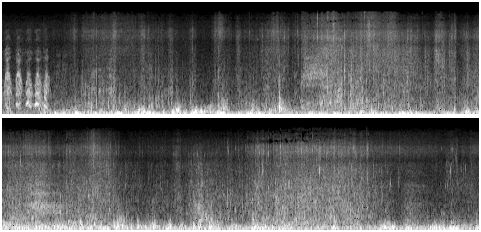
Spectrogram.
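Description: Wind rumbles across an open lake.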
